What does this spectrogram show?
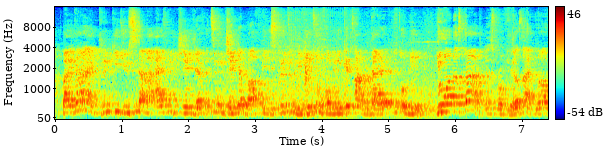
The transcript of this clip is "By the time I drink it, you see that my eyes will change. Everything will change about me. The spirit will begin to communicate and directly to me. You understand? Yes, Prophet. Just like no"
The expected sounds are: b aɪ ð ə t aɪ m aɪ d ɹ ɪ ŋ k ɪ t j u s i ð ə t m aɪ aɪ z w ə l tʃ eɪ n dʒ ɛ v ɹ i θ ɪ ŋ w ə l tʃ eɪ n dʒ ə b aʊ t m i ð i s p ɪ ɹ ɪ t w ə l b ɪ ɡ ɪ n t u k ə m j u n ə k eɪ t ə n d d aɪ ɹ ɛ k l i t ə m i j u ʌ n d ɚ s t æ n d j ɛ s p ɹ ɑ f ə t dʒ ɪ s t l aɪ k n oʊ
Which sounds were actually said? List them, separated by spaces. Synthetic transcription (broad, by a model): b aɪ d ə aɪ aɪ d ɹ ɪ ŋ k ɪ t j u s i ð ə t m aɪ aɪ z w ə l tʃ eɪ n dʒ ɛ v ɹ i t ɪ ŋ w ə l tʃ eɪ n dʒ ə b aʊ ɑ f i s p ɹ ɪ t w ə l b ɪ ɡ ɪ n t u k ə m j u n ə k eɪ t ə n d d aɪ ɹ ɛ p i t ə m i j u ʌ n d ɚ s t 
